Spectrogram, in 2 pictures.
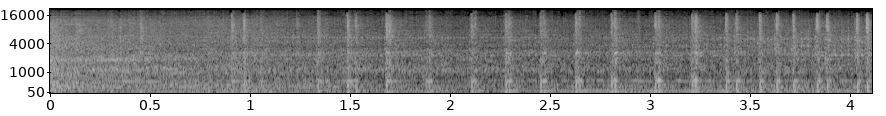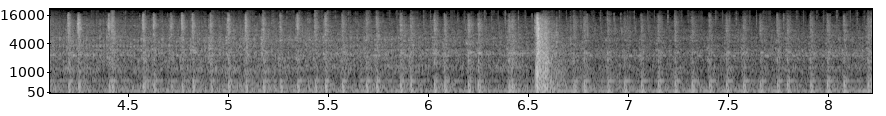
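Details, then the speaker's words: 1979 Ski-Doo Everest 444 liquid-cooled two-stroke snowmobile, pulling across the field after its first start in 3 years: even drone with a steady pulsing beat, no misses or stumbles; runs strong. "all right so uh did a little quick chant around the field and uh looks like it's running great so i am confident that this guy is gonna be top shape for our vintage snowmobile run next weekend"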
